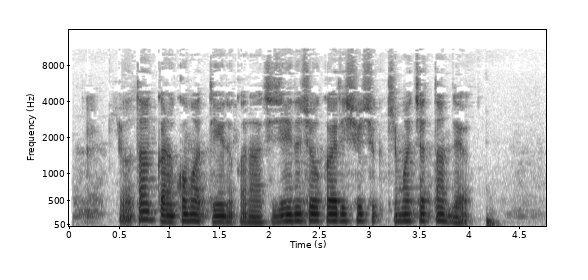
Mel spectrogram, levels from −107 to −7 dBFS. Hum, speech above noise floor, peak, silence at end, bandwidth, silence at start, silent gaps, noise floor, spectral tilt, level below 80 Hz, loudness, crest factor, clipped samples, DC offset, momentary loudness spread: none; 30 dB; -6 dBFS; 0.45 s; 10 kHz; 0.05 s; none; -52 dBFS; -7 dB/octave; -46 dBFS; -23 LUFS; 16 dB; under 0.1%; under 0.1%; 16 LU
